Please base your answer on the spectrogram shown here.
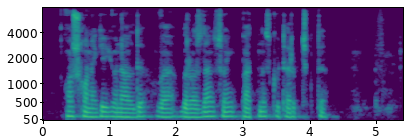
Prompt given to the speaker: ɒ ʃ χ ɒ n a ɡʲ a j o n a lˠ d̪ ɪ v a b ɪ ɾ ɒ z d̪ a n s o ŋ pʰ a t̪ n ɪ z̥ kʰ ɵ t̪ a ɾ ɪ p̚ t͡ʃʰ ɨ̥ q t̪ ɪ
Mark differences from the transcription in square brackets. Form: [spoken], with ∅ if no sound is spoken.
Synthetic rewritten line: ɒ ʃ χ ɒ n a ɡʲ a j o n a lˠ d̪ ɪ v a b ɪ ɾ ɒ z d̪ a n s o ŋ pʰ a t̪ n ɪ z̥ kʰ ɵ [t̪ʰ] a ɾ ɪ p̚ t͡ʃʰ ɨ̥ q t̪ ɪ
